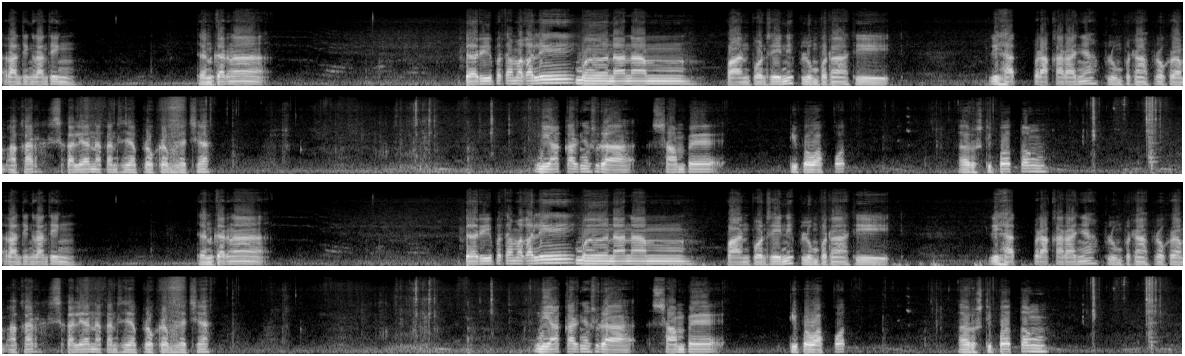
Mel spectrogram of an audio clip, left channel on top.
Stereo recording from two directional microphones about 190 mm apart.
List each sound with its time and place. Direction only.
0.0 s speech: centre (ahead or behind)
2.0 s speech: centre (ahead or behind)
4.6 s speech: centre (ahead or behind)
17.1 s speech: 15° right (ahead or behind)
21.4 s speech: 20° right (ahead or behind)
